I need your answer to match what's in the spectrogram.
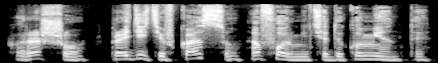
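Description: A woman's voice: fairly low pitch, normal speed, no echo, clean studio sound, lightly acted. A woman reading the lines of a tired male head doctor in his fifties, formal and matter-of-fact. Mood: grave.

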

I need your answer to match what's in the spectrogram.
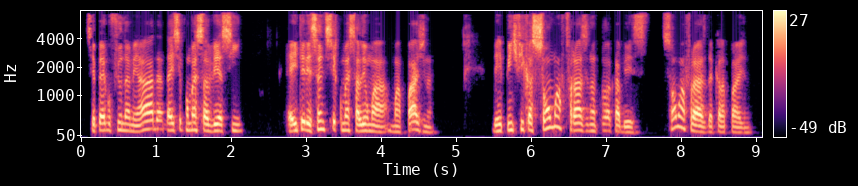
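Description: On the high side, animated and fast, this middle-aged Brazilian man gives casual interview testimony in a Brazilian Portuguese accent. He tells earnest personal stories, voicing the people he quotes, and the recording is dull, lo-fi and dry with no room sound.

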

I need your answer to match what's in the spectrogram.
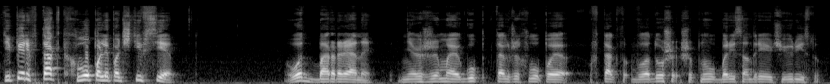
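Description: A narrator reading an audiobook with expressive storytelling. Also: mid-range voice, fairly quick, hardly any pauses, a little hiss or hum.

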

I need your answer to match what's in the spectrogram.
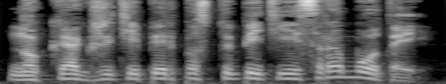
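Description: A man reading a literary audiobook in a measured, even way. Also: mid-range voice, husky, dry recording, clean studio sound. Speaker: audiobook narrator.

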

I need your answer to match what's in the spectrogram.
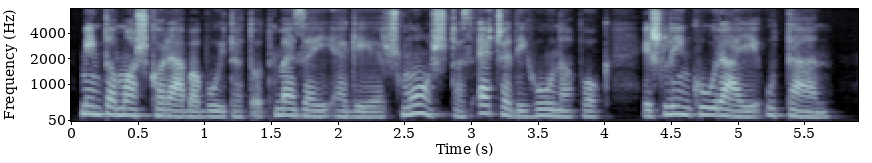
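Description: A woman reading a historical novel aloud as an audiobook narrator, in a measured, even way. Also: deep voice. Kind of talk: scripted narration.

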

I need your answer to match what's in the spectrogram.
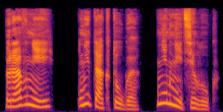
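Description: Brief: bossy chattering housewife read by a woman, pitched up, very animated. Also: no echo, studio quality. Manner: brisk, commanding, scolding. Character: bossy energetic young woman, house cook.

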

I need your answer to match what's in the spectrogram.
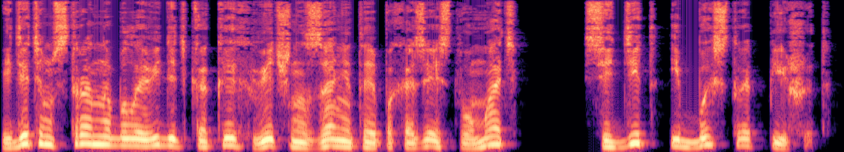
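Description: A man's voice: mid-range voice, animated, normal speed, a little mellow, husky, dry recording, studio quality. A man narrating a classic novel as an audiobook, reading expressively and acting out the dialogue.

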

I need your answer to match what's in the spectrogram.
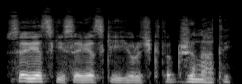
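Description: A man reading the part of a stubborn young woman who answers quietly and defiantly. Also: fairly low pitch, brisk, no room sound, natural voice.

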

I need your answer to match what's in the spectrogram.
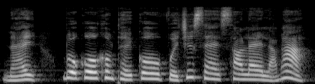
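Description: A woman reading the lines of a calm young man who teases dryly. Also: a little high, moderate pace, close to an everyday voice. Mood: teasing. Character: young man, teasing, calm company director.

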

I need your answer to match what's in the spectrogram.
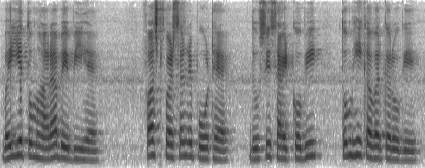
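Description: A woman reading a bossy, fatherly old editor, mellow and unhurried in an audiobook. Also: medium pitch, natural voice. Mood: instructing. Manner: coaxing and bossy. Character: older male newspaper editor, chain-smoking, brisk and fatherly.

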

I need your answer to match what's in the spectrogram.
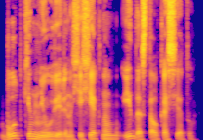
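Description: Male narrator, deep voice, dead-dry booth sound, measured audiobook reading. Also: no room sound. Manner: dry, even, low reading.

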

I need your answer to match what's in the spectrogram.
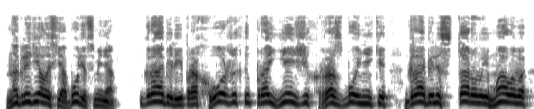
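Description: A man reading an audiobook and voicing a furious young peasant woman who shouts and scolds. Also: medium pitch, no room sound.

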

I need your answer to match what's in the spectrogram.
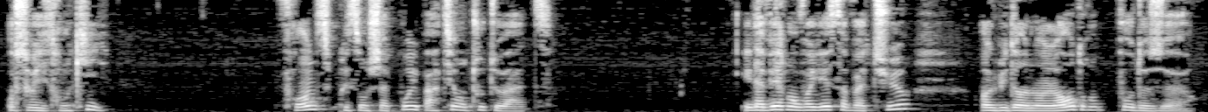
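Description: A woman reading a classic novel aloud as an audiobook narrator, in a measured, even way. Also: medium pitch. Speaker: audiobook reader.

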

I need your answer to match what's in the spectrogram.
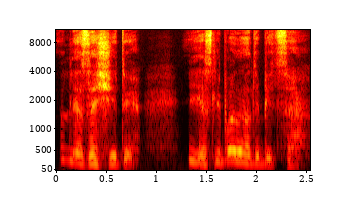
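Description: Man voicing an exhausted boy, weak whisper, raised pitch, quiet, storybook. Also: lively intonation, normal speed, breathy edge, dry recording, clean studio sound, heavily acted.

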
